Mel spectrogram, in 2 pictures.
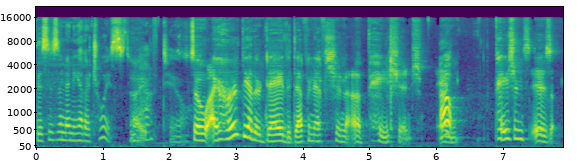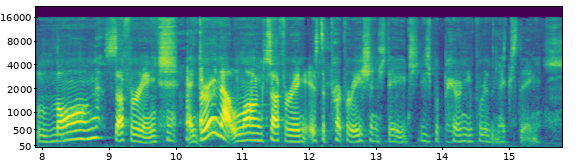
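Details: Adult woman, stage 4 epiglottis cancer treated with surgery, chemotherapy and radiation; open tracheostoma covered by thumb to speak; partial glossectomy for tongue cancer; no teeth or saliva glands from radiation; tracheostoma speech with slurred articulation.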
